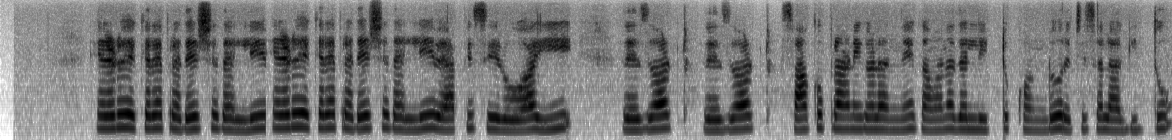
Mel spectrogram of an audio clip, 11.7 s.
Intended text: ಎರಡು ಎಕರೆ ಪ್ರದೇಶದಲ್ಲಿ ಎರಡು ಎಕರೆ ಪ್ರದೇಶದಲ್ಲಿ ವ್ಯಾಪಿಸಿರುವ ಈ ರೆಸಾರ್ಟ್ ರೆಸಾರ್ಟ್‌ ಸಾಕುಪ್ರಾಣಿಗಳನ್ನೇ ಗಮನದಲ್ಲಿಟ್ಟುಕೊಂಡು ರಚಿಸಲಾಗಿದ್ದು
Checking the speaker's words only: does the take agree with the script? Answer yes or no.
yes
